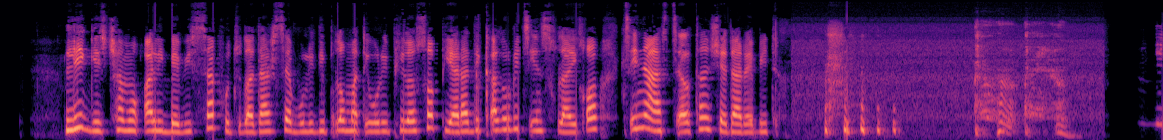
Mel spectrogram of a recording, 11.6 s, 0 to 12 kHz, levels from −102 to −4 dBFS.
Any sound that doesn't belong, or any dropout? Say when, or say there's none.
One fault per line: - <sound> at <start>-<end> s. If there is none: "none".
- laugh at 8.2-9.0 s
- throat clearing at 9.7-10.8 s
